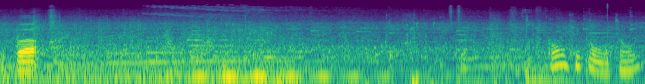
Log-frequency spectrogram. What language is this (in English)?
French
